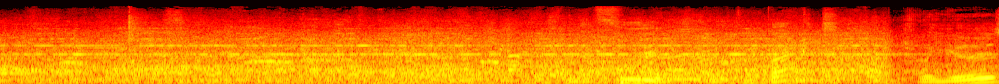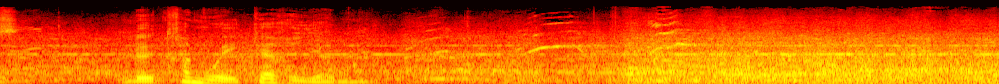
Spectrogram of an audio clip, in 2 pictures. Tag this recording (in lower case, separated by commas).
speech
